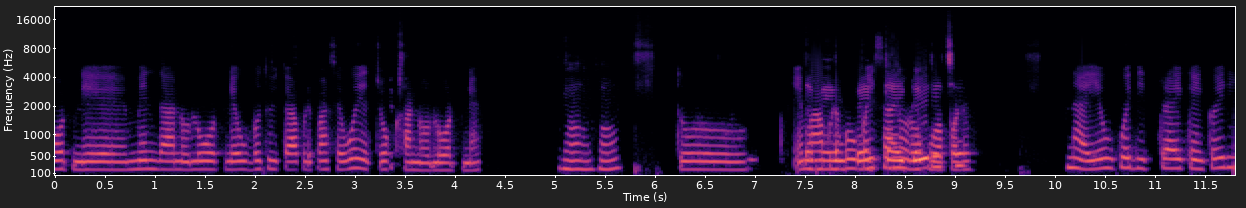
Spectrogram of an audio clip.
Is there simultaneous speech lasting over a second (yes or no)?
yes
